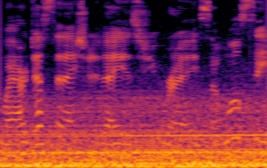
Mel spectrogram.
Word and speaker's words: Ouray: It's spelled Ouray, but we've heard it's pronounced Ouray.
